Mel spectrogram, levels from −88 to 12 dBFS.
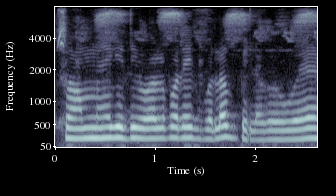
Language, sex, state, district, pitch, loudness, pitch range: Hindi, female, Uttar Pradesh, Shamli, 215 Hz, -13 LUFS, 200-225 Hz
